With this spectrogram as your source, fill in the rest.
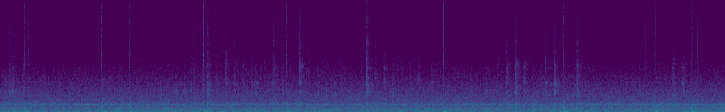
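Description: Short soft menu clicks sound again and again.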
